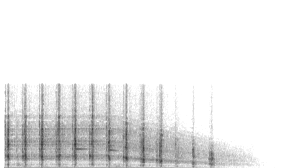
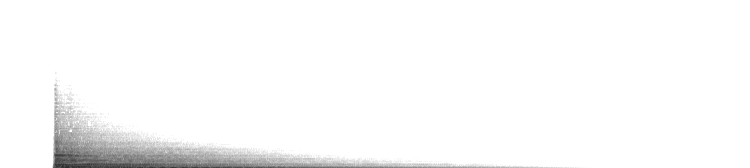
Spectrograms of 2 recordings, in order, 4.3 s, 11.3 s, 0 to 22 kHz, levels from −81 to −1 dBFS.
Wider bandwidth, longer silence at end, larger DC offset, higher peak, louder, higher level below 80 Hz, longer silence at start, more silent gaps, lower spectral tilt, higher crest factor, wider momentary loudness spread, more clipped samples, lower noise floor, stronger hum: first, 11.5 kHz vs 8.6 kHz; second, 1.05 s vs 5.35 s; first, 0.2% vs under 0.1%; about the same, -4 dBFS vs -6 dBFS; second, -27 LUFS vs -24 LUFS; second, -68 dBFS vs -40 dBFS; second, 0.05 s vs 0.8 s; neither; second, 2 dB/octave vs -8 dB/octave; first, 28 dB vs 22 dB; second, 15 LU vs 24 LU; neither; second, -76 dBFS vs under -90 dBFS; neither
